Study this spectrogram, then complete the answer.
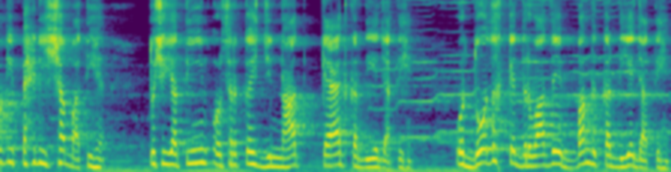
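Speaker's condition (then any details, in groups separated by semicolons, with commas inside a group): No condition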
